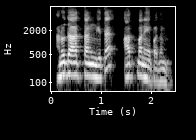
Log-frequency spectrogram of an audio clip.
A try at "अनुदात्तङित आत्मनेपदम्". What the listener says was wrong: అంత గ్యాప్ తీసుకోవద్దు. అనుదాత్తంగిత ఆత్మనేపదం సంధి ఉన్నది ఇక్కడ కనుక అనుదాత్తంగిత వెళ్తేసి ఆత్మనేపదం తర్వాత అనకూడదు. అనుదాత్తంగిత ఆత్మనేపదం అంటే సంహిత ఉన్నది ఇక్కడ. అనుదాత్తంగిత ఆత్మనేపదం. సంధి విచ్ఛేదం చేస్తే చేయండి. అనుదాత్తంగిత ఆత్మనేపదం అనే 2 పదముల సూత్రం.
